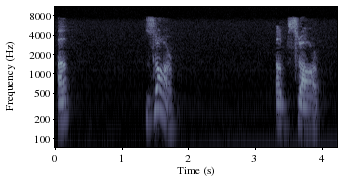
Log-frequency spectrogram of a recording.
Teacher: The stress is on second syllable, zorb, and say absorb, absorb.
